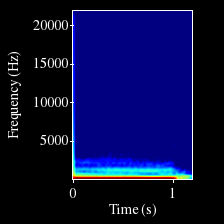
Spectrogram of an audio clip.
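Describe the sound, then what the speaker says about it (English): A trombone holds a high B flat, a bright sustained brass note with a strong fundamental, played solo and close, lasting about a second before tapering off. "we're going to go way, way, way up to a high B flat,"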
